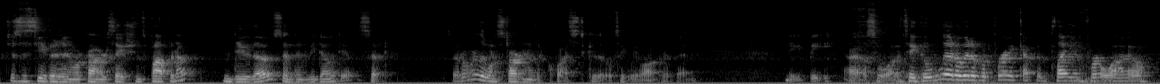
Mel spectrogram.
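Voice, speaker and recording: A gamer giving casual, offhand playthrough commentary, thinking aloud. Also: mid-range voice. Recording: roomy echo, clear background noise.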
